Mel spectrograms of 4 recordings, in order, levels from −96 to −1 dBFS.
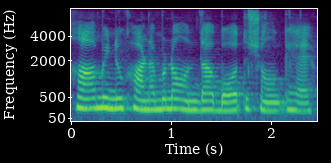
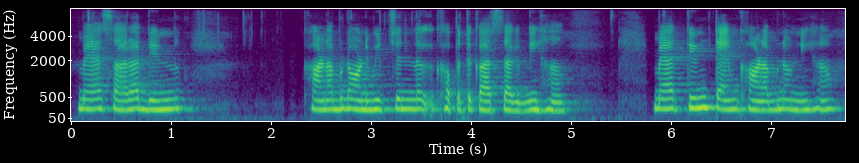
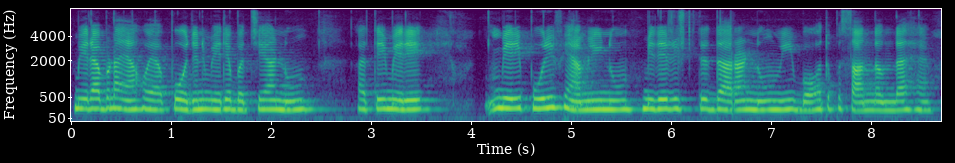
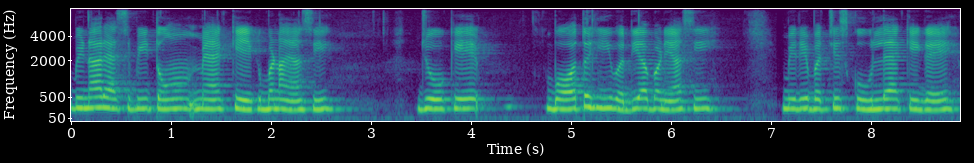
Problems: none marked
